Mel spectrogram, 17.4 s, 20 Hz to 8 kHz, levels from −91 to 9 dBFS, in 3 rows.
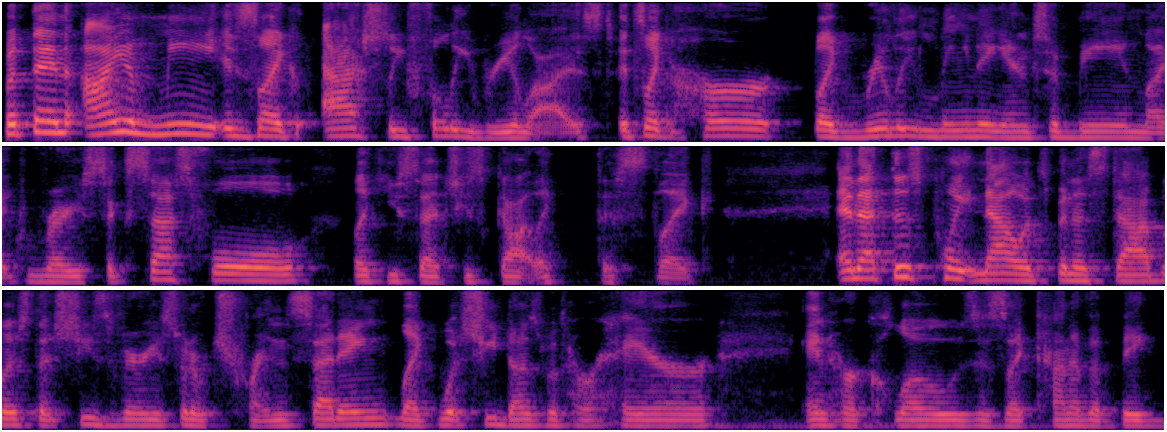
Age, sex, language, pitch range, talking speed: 20-39, male, English, 120-150 Hz, 205 wpm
